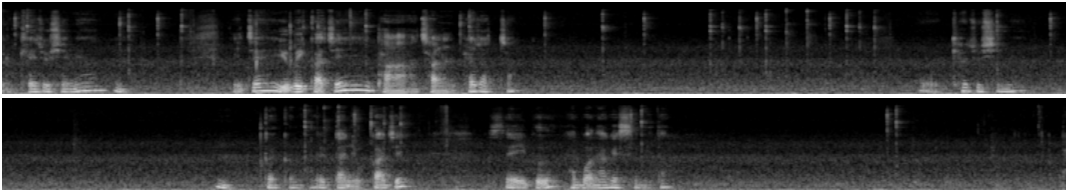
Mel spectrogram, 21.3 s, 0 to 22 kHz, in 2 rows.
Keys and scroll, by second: 2.5 alt+5.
